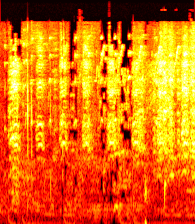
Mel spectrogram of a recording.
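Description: A mother goose guarding her eggs honks and squawks harshly in agitated bursts while attacking a baboon, mixed with flapping and scuffling noises, loud and close.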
